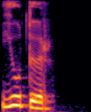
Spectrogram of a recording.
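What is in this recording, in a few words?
"ютыр", Komi, female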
